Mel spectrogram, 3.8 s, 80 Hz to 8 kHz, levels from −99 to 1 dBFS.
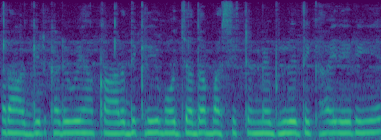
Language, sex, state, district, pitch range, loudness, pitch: Hindi, female, Bihar, Darbhanga, 230-240 Hz, -36 LUFS, 235 Hz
